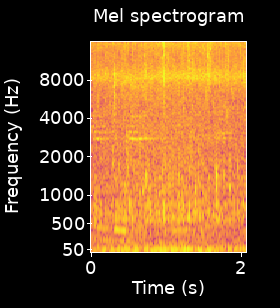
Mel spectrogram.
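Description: Water faintly boiling in an iron wok, with small scattered pops.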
